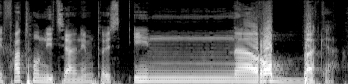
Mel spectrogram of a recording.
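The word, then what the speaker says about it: رَبَّكَ: Теперь буква ра с фатхой, фатха приобретает оттенок о, ро читается твердо, ро, ро. Далее стоит буква ба, она же удваивается с фатхой, и здесь каф с фатхой, как вот здесь было, только здесь роббука, а здесь роббака.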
